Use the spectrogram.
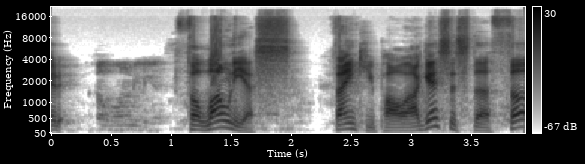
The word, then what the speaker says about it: Thelonious: Theolinius Monk.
